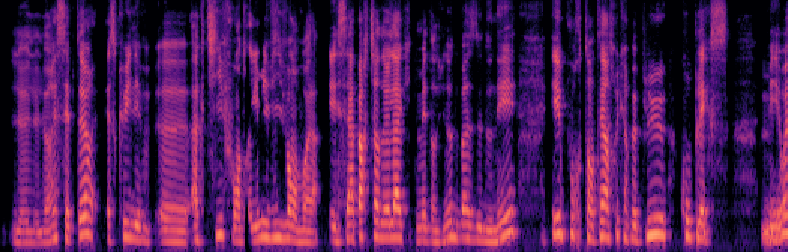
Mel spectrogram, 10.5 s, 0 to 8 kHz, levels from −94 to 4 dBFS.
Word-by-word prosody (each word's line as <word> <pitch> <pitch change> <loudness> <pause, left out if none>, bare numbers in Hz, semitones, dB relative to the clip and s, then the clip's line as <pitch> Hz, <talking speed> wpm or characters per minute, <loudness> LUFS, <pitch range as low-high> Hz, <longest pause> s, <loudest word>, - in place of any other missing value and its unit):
le 125 -1 -7
le 120 -1 -11
-le 125 +2 -5
récepteur, 175 +7 +2 0.2
est-ce 160 - -6
qu'il 180 -2 -1
est - - +2
v 150 - -10 0.2
heu, 135 -2 -3
actif 160 +8 -2
ou - - -1
entre 140 0 -3
guillemets 170 +4 +1
«vivant», 170 -4 +1
voilà. 130 -2 -2
Et 155 -2 -1
c'est 140 +5 0
à 170 - +4
partir 185 +1 +5
de 175 - -1
là 175 0 +6
qu'ils 175 0 -18
te 145 - -12
mettent 150 -1 -4
dans 135 -1 -6
une 145 +6 -6
autre 180 -1 -1
base 165 -2 -2
de 150 - -2
données 160 - +1 0.4
et 215 +1 +6
pour 210 -1 -5
tenter 180 +1 +2
un 185 - +8
truc 195 +1 -8
un - - -4
peu 160 -1 -2
plus 205 +6 +4 0.2
complexe. 190 -3 -1 0.4
Mais, - - 0
ouais, 225 - +6
170 Hz, 235 wpm, -24 LUFS, 145-185 Hz, 0.4 s, un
